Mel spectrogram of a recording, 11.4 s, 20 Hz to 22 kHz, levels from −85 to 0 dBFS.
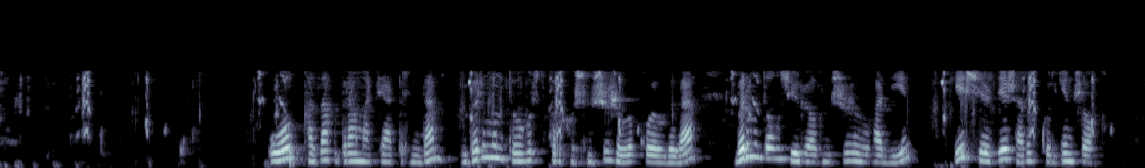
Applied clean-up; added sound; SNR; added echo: classical method Wiener filter.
